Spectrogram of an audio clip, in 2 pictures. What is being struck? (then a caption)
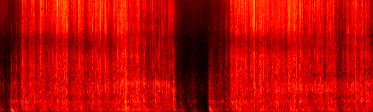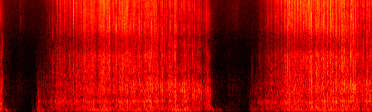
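Foam microphone windscreen. Long pointed nails on both hands scratch over the top and sides of a medium-sized, dark grey foam windscreen covering a microphone, its soft, porous foam stretched over a solid mic body. The result is a dense, crackling, rustling scratch that spans deep lows to bright highs. It comes in four long stretches separated by three short silent pauses.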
